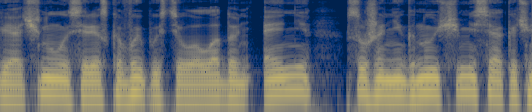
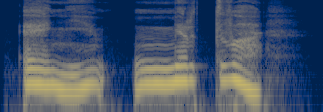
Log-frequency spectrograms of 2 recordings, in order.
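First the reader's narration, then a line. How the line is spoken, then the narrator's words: Hoarse. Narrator (Russian): произнесла Оливия хрипло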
